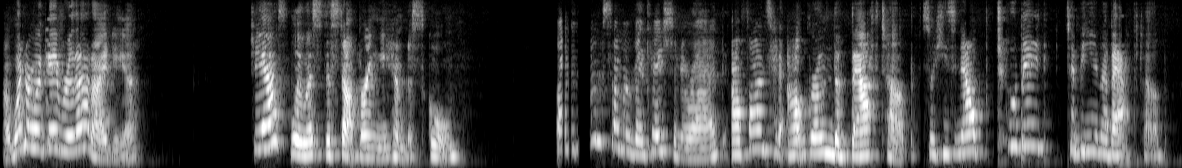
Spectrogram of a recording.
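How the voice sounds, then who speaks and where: A high-voiced woman reads a children's storybook at home while sitting on the floor, hosting the reading with chatty asides and explaining things simply for young kids. She sounds very animated at a normal speed, and the audio is lo-fi.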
